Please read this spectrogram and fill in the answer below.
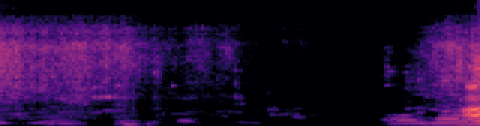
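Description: Only voices: quiet talk that fades out, about a second of near silence, then a man's voice starting loudly near the end.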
